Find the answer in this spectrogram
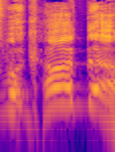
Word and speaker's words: Wauconda: It's the same place, Wakanda.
